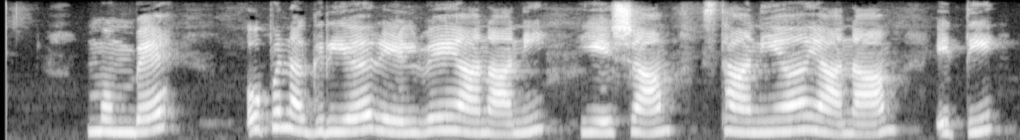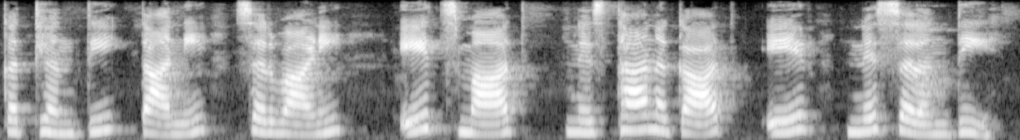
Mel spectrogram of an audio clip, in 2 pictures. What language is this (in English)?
Sanskrit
